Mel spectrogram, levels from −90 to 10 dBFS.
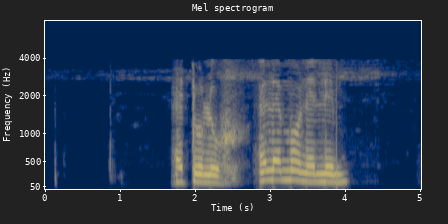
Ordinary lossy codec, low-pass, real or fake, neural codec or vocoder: AAC, 16 kbps; 7.2 kHz; real; none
